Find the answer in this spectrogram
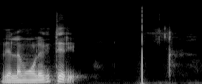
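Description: A voice speaking briefly, then a pause broken by a single sharp click about one and a half seconds in.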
